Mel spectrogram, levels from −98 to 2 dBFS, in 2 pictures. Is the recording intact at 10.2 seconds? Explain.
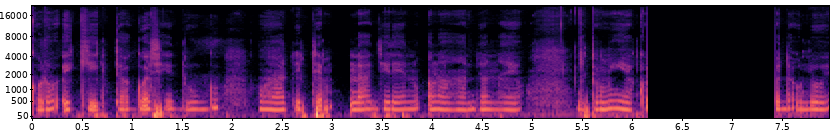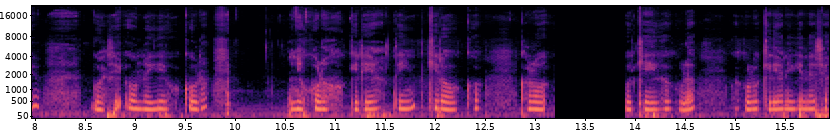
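No. The player stalled and ran a time-compressed catch-up from 7.44 to 10.44 s, splicing out small pieces at 1.25x, so the speech sounds hurried at normal pitch.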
